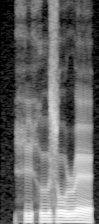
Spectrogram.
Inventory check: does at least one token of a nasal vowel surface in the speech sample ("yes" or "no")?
no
